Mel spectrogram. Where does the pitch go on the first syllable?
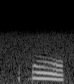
falling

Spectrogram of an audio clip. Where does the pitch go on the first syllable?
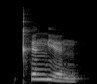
high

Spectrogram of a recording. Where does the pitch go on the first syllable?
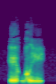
low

